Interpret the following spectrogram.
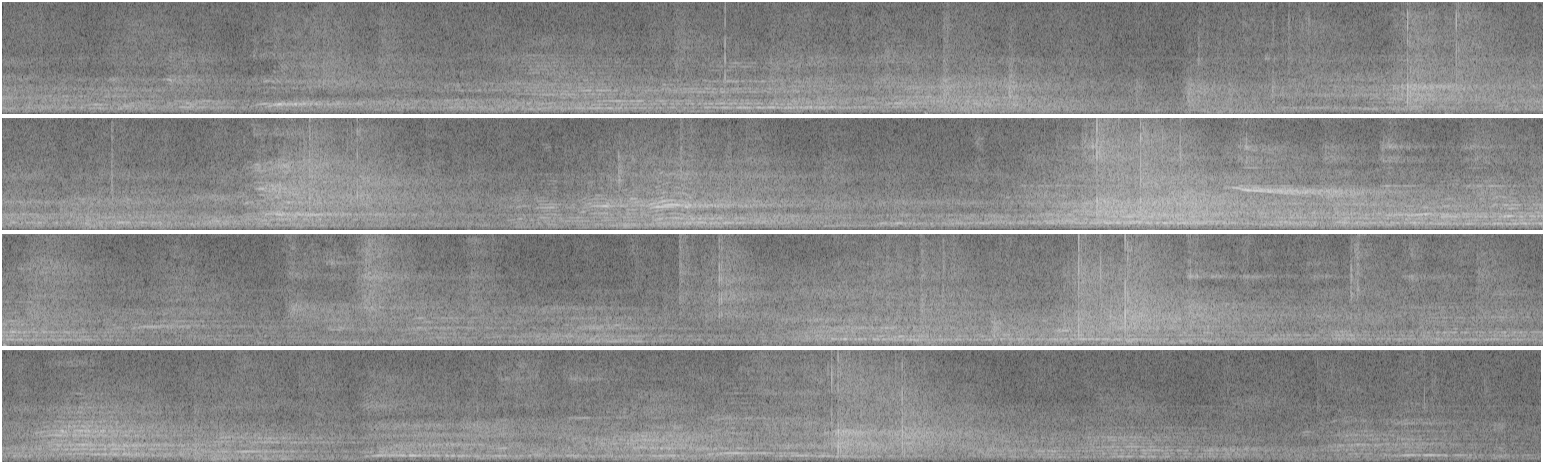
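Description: Kickboxing strikes landing: gloved punches and kicks make a string of sharp slaps and thuds at irregular moments, over voices shouting, with the echo of a large hall.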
